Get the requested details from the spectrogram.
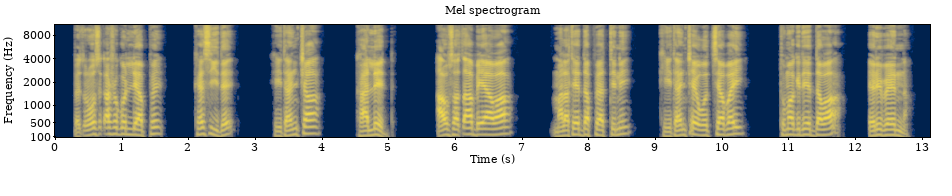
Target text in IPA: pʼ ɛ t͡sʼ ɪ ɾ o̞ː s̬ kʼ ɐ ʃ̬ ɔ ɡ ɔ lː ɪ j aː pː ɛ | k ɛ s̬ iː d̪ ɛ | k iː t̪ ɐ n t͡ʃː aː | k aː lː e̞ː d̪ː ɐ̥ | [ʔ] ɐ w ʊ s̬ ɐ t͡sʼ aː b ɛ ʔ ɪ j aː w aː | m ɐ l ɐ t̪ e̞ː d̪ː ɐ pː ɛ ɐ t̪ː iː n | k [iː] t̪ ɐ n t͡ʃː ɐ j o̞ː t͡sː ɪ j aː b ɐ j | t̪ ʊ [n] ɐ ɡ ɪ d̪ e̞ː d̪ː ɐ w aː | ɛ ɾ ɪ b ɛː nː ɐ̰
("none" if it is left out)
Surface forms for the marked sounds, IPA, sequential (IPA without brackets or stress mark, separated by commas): ʔ, iː, m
